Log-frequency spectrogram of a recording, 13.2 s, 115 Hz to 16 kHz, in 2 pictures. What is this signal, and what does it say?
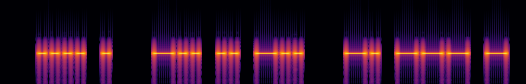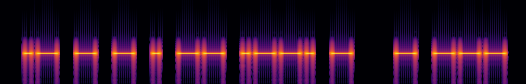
Morse code, heard as a keyed tone, about 15 wpm, 700 Hz. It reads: HE DID NOT ATTEMPT TO
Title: Sentences from Top 1400 Words 15wpm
